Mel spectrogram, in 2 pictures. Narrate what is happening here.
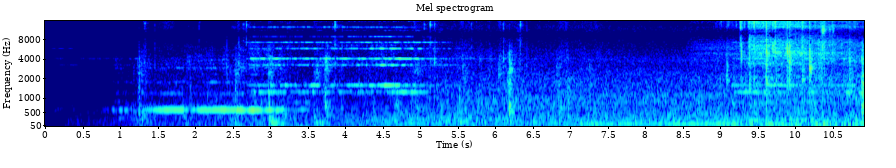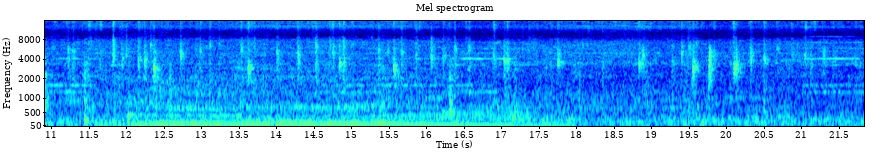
I entered the kitchen and turned on the microwave and tap while a phone was ringing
